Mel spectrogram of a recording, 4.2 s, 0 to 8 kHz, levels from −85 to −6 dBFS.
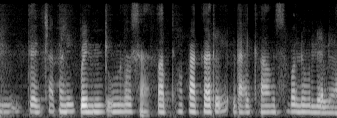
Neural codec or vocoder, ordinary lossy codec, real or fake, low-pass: codec, 16 kHz in and 24 kHz out, 0.6 kbps, FireRedTTS-2 codec; none; fake; 7.2 kHz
